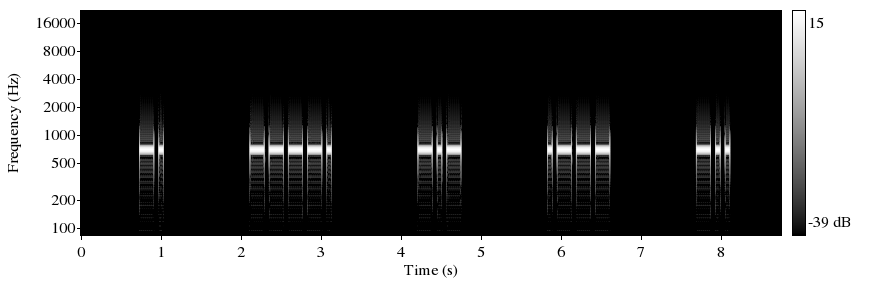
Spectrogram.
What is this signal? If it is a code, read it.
Morse code, heard as a keyed tone, about 20 wpm, spaced as for 7 wpm, 700 Hz. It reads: N9KJD
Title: USA Call Signs - 6x Character Spacing - 20wpm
